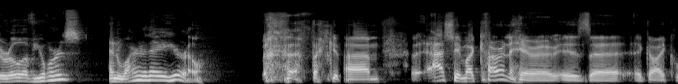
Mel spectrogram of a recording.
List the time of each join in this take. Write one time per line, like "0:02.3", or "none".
0:03.4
